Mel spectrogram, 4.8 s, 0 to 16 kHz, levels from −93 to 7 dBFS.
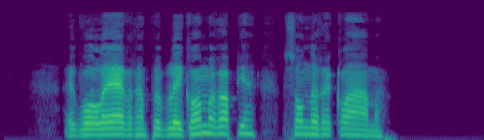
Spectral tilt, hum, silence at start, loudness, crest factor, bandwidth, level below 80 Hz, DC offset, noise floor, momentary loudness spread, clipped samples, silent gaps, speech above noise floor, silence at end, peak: -7.5 dB/octave; none; 0.65 s; -25 LUFS; 20 dB; 11.5 kHz; -58 dBFS; under 0.1%; -83 dBFS; 13 LU; under 0.1%; none; 58 dB; 0.95 s; -8 dBFS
